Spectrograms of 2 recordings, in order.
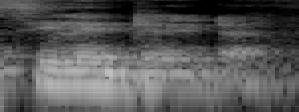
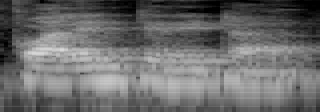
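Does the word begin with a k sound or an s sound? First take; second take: s sound; k sound. First: The word begins with an s sound. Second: The word begins with a k sound. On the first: This is how the word is pronounced. "ओ silent है, पढ़ते हैं सिलेंटेरेटा" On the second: This is how the word is written. "In fact लिखते हैं हम क्वालेंटेरेटा"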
